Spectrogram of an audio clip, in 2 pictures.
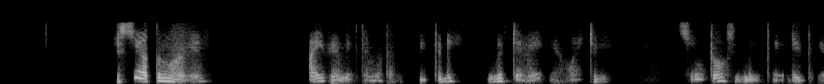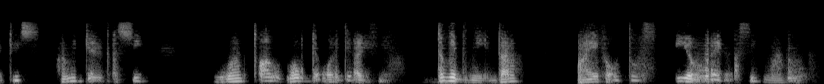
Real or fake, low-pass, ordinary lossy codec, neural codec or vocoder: fake; 7.2 kHz; Opus, 64 kbps; codec, 44.1 kHz, 0.9 kbps, DAC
